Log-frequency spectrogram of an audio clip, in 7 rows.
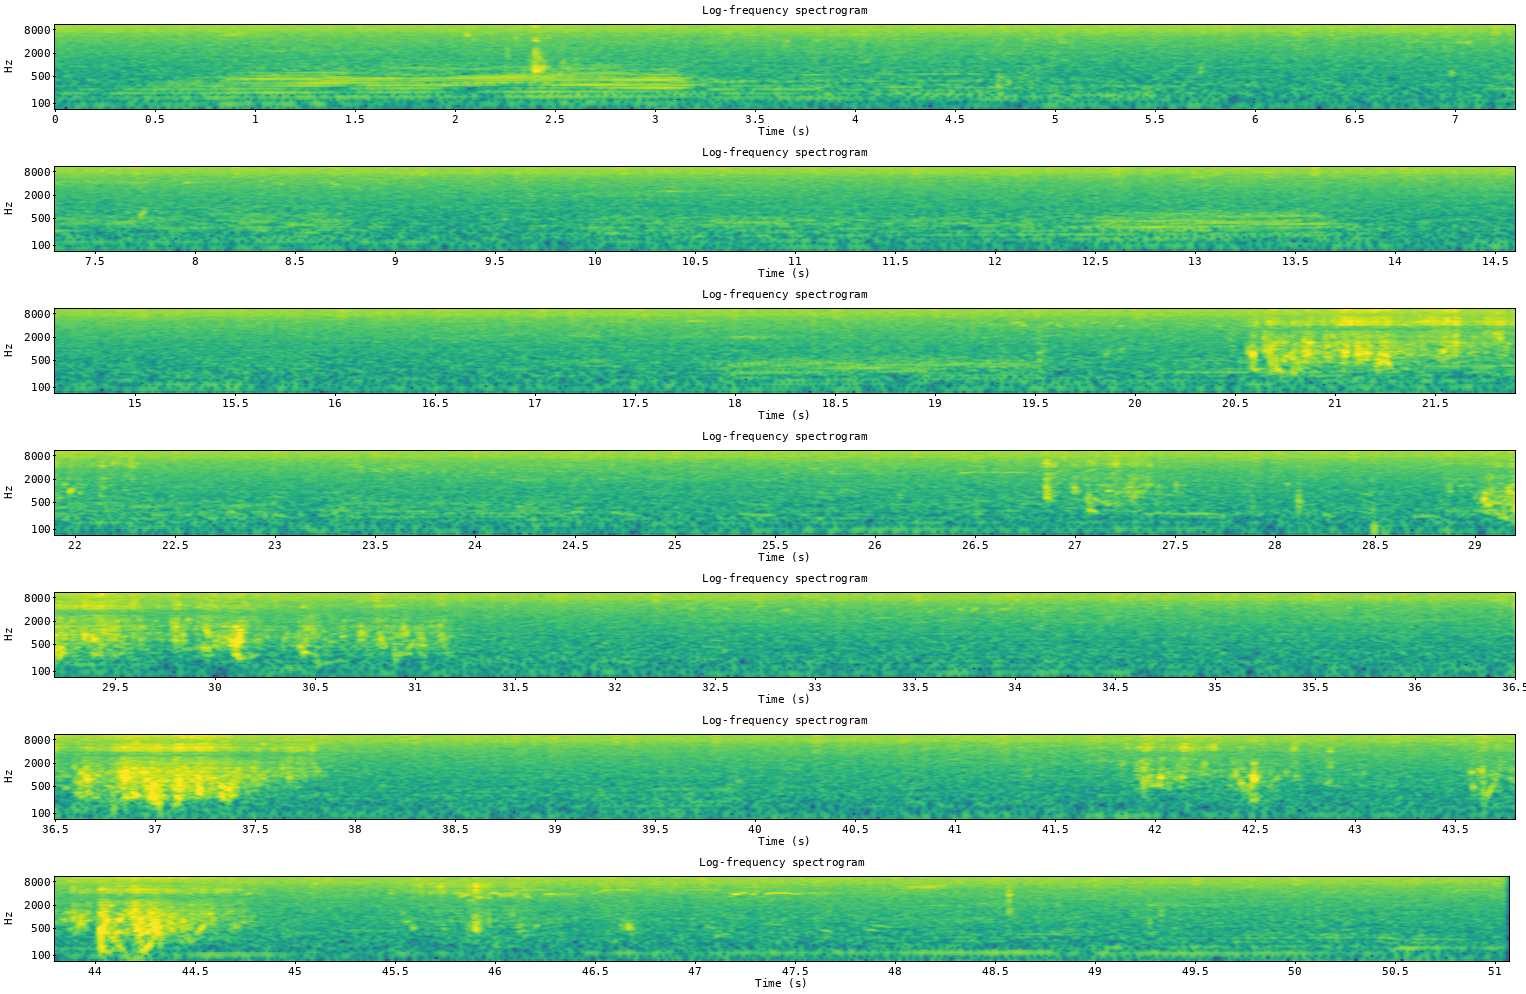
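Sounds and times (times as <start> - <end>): fish splashing in water: 20.6 - 22.3, 26.8 - 27.5, 28.9 - 31.2, 36.5 - 37.9, 41.8 - 42.9, 43.6 - 44.9.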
